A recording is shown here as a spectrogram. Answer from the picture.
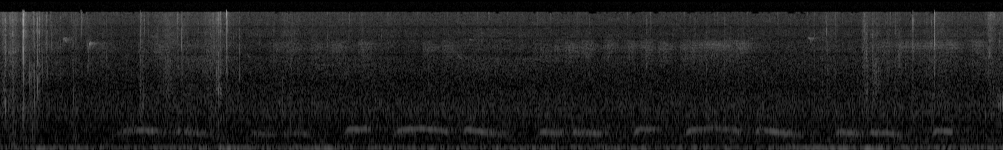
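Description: Faint bird calls: a series of low, soft hooting notes, several arching up and down in pitch, given in short repeated phrases starting about a second in.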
